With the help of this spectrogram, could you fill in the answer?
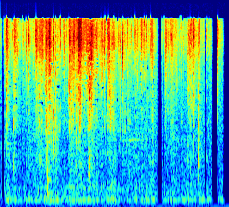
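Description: A solid white bar of soap, soft and mushy from soaking, is squeezed in a plastic basin of water by hands with long yellow nails, crumbling pieces off. Dense, bright, wet crackling and squishing crunches run steadily, briefly dropping to silence twice near the end.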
